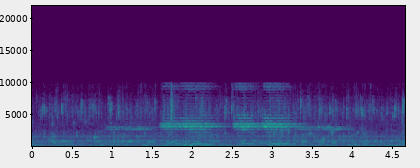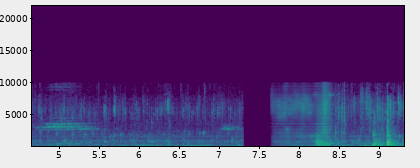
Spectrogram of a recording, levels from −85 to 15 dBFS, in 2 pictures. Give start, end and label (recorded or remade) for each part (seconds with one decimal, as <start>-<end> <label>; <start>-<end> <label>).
0.0-7.5 recorded; 7.5-8.4 remade; 8.4-9.3 recorded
